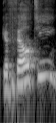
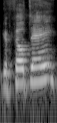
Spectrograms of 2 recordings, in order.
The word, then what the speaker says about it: gefilte: does the uh come from that where the pronunciation word is they're not yiddish that's where gefelt comes from the filthy gefelty gefilte gefilte oh you know the english language there's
